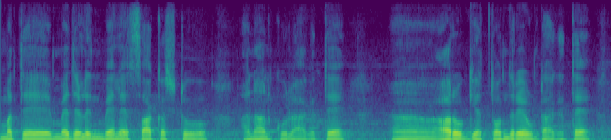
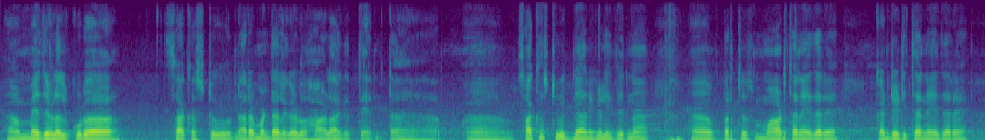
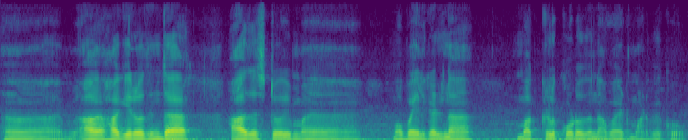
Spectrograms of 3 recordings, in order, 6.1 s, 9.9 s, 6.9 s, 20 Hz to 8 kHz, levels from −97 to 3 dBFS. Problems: none marked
